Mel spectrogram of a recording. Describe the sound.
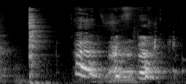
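A single dull, short tap of plastic cups knocking together in a toast, followed by people laughing and talking.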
